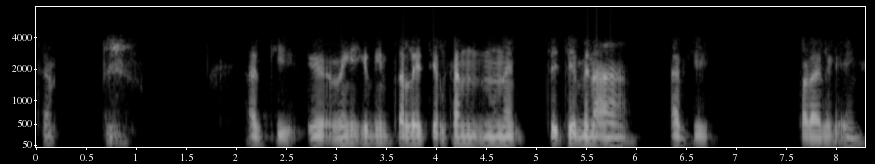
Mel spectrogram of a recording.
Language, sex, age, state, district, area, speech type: Santali, male, 18-30, West Bengal, Bankura, rural, conversation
